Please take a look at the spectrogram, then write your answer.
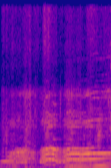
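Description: Pet chickens in a backyard flock crowing and clucking, a rooster's drawn-out calls rising and falling over steady clucking, loud and close throughout.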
